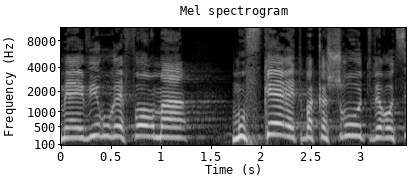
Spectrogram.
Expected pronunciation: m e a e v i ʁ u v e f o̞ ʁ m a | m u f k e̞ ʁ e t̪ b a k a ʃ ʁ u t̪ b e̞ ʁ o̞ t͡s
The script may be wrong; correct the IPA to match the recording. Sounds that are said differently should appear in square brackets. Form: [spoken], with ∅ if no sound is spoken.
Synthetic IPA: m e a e v i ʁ u [ʁ] e f o̞ ʁ m a | m u f k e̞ ʁ e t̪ b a k a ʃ ʁ u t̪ [v] e̞ ʁ o̞ t͡s

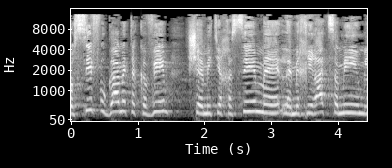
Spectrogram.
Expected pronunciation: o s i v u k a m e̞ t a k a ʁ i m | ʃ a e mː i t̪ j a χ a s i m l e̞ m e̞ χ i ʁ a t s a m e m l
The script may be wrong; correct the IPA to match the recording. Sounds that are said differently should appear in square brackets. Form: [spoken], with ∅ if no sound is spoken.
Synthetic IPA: o s i [f] u [ɡ] a m e̞ t a k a [v] i m | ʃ [e] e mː i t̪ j a χ a s i m l e̞ m e̞ χ i ʁ a t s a m [i] m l

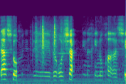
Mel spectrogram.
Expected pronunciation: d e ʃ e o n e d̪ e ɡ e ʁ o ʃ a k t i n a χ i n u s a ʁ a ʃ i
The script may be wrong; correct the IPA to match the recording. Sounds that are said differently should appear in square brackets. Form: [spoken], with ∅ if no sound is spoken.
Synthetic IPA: d [a] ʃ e o [m] e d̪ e [b] e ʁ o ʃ a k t i n a χ i n u [χ] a ʁ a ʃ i

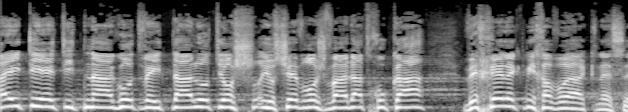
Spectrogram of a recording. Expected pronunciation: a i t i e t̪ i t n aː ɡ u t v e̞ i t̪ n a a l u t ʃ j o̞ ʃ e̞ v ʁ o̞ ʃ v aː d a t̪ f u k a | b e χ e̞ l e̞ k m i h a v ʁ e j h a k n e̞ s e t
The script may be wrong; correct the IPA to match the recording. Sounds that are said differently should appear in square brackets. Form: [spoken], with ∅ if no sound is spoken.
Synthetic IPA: a i t i e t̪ i t n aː ɡ u t v e̞ i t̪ n a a l u t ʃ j o̞ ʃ e̞ v ʁ o̞ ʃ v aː d a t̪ [χ] u k a | [v] e χ e̞ l e̞ k m i [χ] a v ʁ e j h a k n e̞ s e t

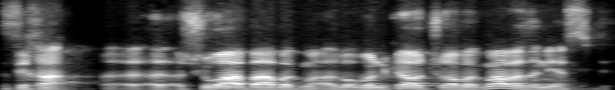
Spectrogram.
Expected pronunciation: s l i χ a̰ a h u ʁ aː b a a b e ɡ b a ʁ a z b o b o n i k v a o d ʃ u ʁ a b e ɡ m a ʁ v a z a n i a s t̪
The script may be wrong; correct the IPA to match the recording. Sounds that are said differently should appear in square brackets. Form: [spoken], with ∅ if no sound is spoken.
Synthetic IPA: s l i χ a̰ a [ʃ] u ʁ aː b a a b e ɡ [m] a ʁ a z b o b o n i k [ʁ] a o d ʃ u ʁ a b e ɡ m a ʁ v a z a n i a s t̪

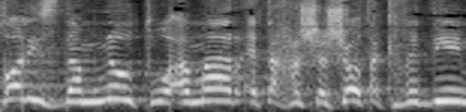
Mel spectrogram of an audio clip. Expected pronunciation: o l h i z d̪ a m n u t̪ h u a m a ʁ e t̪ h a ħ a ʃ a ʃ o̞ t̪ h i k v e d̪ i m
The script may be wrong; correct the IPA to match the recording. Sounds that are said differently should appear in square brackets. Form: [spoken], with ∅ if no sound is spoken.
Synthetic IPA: o l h i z d̪ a m n u t̪ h u a m a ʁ e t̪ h a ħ a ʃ a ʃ o̞ t̪ h [a] k v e d̪ i m

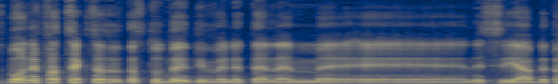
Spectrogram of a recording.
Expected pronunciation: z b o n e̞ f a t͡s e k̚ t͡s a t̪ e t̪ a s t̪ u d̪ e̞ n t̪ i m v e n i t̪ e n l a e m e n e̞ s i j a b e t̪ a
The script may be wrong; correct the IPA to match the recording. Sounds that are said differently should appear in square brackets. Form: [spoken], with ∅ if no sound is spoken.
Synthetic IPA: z b o n e̞ f a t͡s e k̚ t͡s a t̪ e t̪ a s t̪ u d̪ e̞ n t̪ i m v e n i t̪ e n l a e m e n e̞ s i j a b e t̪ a

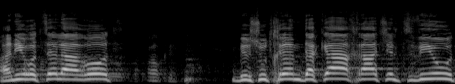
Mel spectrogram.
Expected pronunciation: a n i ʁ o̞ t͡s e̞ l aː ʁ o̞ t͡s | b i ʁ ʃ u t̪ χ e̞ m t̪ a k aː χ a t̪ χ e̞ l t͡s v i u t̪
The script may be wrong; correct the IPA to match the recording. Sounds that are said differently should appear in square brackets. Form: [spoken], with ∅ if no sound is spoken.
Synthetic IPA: a n i ʁ o̞ t͡s e̞ l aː ʁ o̞ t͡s | b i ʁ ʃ u t̪ χ e̞ m [d̪] a k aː χ a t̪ [ʃ] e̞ l t͡s v i u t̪

